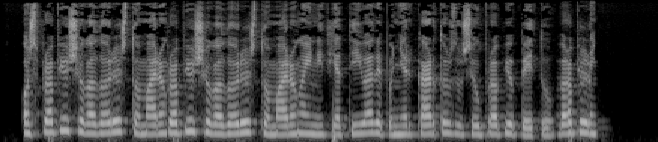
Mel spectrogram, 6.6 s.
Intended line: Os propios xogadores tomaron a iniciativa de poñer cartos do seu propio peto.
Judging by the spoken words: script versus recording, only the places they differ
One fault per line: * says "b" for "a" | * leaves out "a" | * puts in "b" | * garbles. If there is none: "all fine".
* puts in "propios xogadores tomaron"
* garbles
